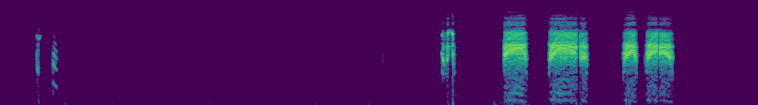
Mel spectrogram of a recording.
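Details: Black francolin calling at Khushab: two short faint clicks, then after a pause a loud, harsh, grating run of about five rasping notes, the middle ones longer and broad, the last two clipped close together.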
